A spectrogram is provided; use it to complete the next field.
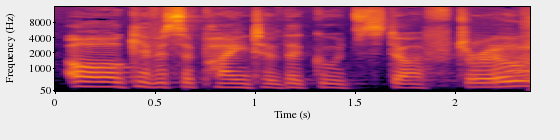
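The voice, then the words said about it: Put-on Irish accent. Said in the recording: “an Irish accent”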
